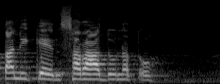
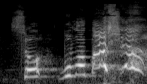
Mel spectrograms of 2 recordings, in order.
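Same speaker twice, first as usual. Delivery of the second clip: preaching cry; 9 semitones higher, 12 dB louder than usual. Real, not acted. Preaching testimony climax.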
